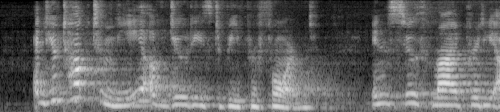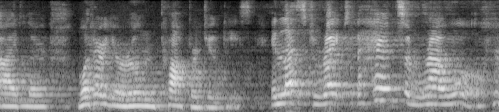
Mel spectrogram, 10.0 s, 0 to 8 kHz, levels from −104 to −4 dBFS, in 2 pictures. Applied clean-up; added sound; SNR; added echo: neural separator model SepFormer DNS4.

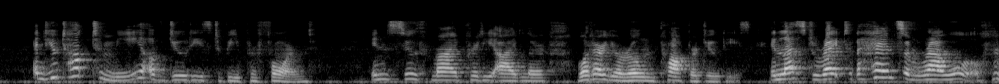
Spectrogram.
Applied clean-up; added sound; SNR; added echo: none; none; none; none.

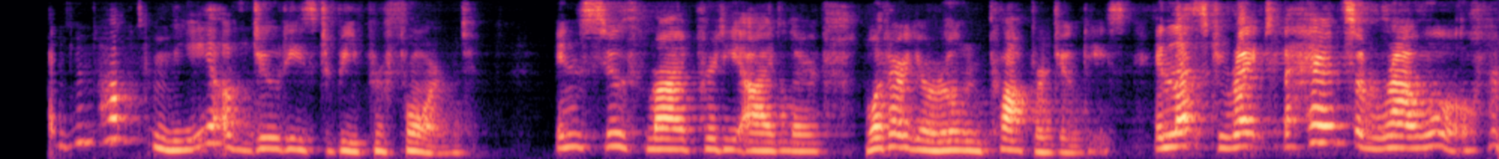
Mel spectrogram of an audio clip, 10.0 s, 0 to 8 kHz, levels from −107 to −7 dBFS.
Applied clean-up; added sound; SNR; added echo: neural mask model DeepFilterNet 3.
